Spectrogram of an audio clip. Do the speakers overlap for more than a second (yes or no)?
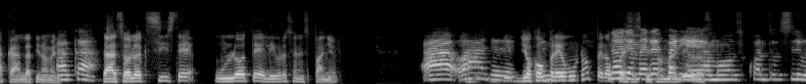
yes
